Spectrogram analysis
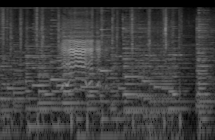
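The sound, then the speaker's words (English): A goat bleats in one long, wavering, quavering cry, loud and alone with no talking, its tone shifting slightly before a brief final push near the end. “The pirates chase the goat round the island until it gets too tired to run and stops under a very tall coconut tree.”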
